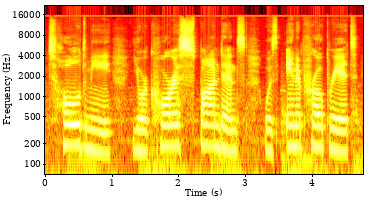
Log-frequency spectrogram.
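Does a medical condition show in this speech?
No.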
